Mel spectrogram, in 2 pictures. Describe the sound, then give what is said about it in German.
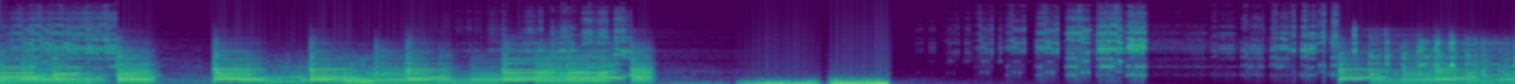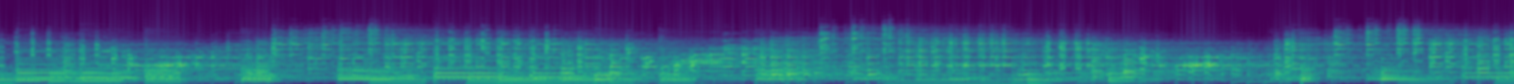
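A synthesizer plays dense, swirling tones drenched in reverb and a sweeping flanger effect, with a brief bright noisy burst midway, then sustained washy chords continuing loudly to the end. “Unter anderem war jetzt auch ein Reverb unten, Flanger.”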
